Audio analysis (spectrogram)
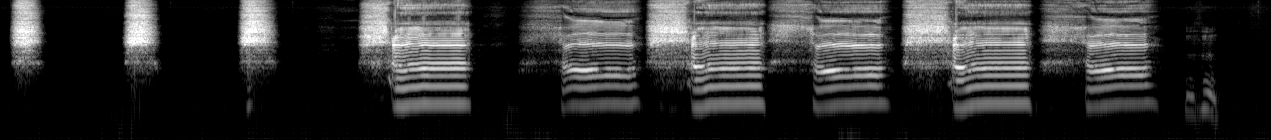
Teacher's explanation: this epiglottis moves against the back of the throat, leaving a very narrow passage, a very tight passage from which the air passes through. And that is what produces this sharp sound.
